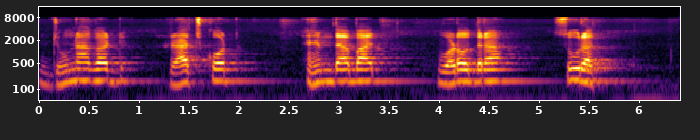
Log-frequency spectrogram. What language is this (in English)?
Sindhi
